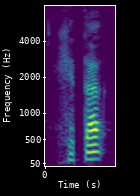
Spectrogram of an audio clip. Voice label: "xeta", Apatani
